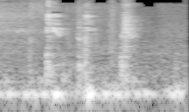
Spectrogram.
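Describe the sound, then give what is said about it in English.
Three rough, fairly faint coughs from a person with long COVID, evenly spaced over a low steady hum. “No, I have long COVID. Okay. Oh. And I haven't stopped coughing.”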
